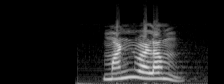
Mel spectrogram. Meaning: richness of the soil
- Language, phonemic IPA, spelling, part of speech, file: Tamil, /mɐɳʋɐɭɐm/, மண்வளம், noun, Ta-மண்வளம்.ogg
